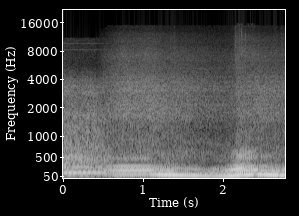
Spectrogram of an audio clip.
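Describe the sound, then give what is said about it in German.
A 1970 Opel Manta A car engine revs in a loud, sustained run of low droning harmonic tones that waver in pitch, then climb noticeably near the end. No voices are heard. “Opel Manta, weil man was vom Fahren versteht.”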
